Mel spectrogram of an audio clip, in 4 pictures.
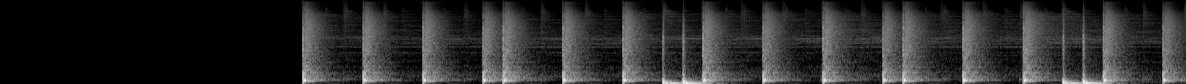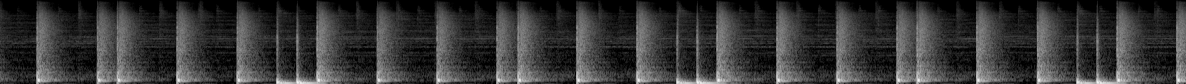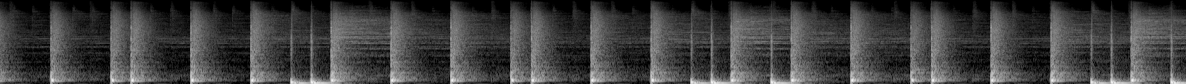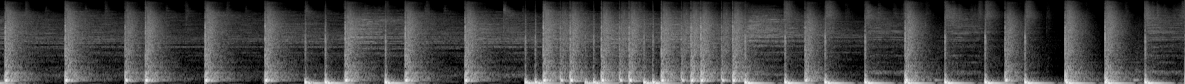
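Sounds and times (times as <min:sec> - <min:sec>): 
drums: 0:03.0 - 0:47.4.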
